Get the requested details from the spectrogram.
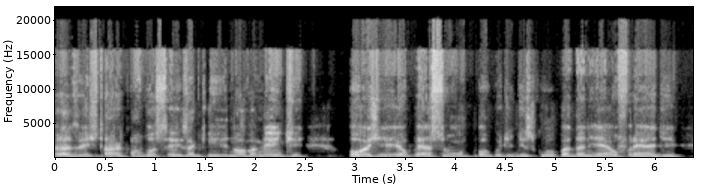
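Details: Man with spasmodic dysphonia treated with toxin injections; the toxin is wearing off, and he says his voice is worse than last time because signs return after 3–4 months, with the next injection due in early July; spasmodic dysphonia.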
